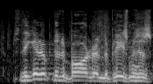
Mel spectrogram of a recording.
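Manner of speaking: ordinary talk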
